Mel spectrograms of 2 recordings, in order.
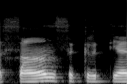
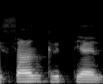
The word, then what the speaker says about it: सांकृत्यायन: सांस्कृतिक क्याय होता है सांकृत्यायन ये जो आधा सा दिख रहा है ना यही आपका गलत करा रहा है सांकृत्यायन होता है सांस कृत्या नहीं सांकृत्यायन सही उच्चारण भी करना है दोस्तों वंदना अब देखिए वंदना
